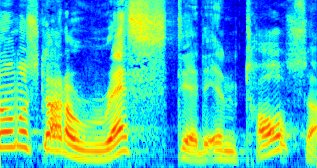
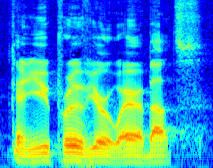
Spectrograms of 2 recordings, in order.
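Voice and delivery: lower, quieter detective voice; gruff detective; 11 semitones lower, 6 dB quieter than usual. Retold or imitated. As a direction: ask it like a stern cop. Detective questioning him.

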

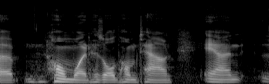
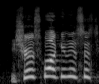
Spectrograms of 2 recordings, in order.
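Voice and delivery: squeaky high mock question, pitched way up; faster than usual. Cohost parodying a TV character's question, high mock voice.

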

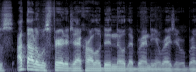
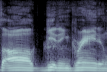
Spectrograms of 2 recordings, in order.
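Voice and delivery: ordinary talk

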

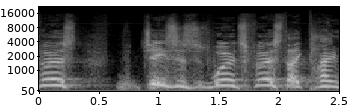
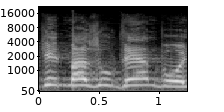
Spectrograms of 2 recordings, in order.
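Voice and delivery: shouted rebuke; 4 semitones higher, 8 dB louder than usual. Retold or imitated.

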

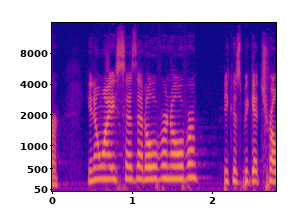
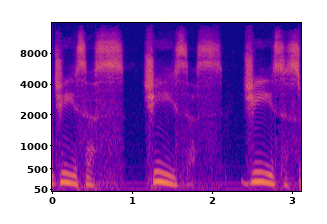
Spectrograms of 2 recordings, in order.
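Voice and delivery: softer each time until a whisper; fading to a whisper; 4 semitones lower, 9 dB quieter, much slower than usual. Retold or imitated. Calming someone hysterical, fading into a whisper. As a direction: let Jesus fade into a whisper. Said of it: "Start saying".

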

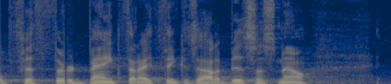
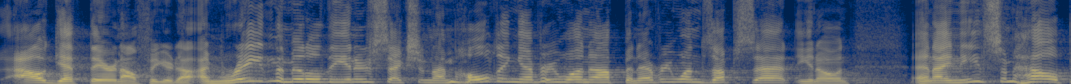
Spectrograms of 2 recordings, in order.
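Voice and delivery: much higher, louder and fast pleading; imagined daughter; 9 semitones higher, 5 dB louder, faster than usual. Retold or imitated. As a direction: play her panicked plea, rushed and high. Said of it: "I'm thinking".

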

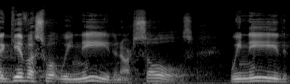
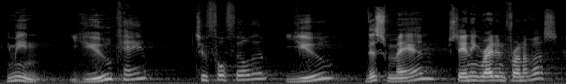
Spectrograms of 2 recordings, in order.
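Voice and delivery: softer, halting, with rising question endings; incredulous questioning; 3 semitones higher, 5 dB quieter than usual. Acted. Hearers questioning the man standing before them, incredulous. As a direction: break it up in disbelief, lifting each phrase. Listeners' disbelief at Jesus' claim.

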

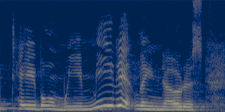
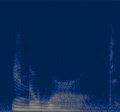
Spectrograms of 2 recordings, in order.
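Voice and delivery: hushed emphatic whisper; 8 semitones lower, 9 dB quieter than usual. Real, not acted. Preacher whispers the key point to the congregation. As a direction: drop to a whisper to drive it home.

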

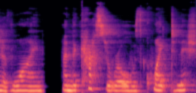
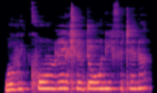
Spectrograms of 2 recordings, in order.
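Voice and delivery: higher, sugary voice; sweet Rachel; 6 semitones higher than usual. A narrator's reading. Rachel buttering up her friend about the child, sugary. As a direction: coax sweetly.

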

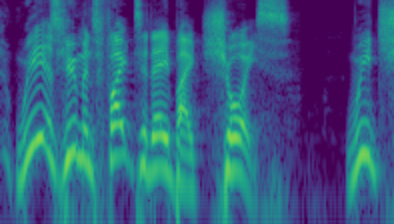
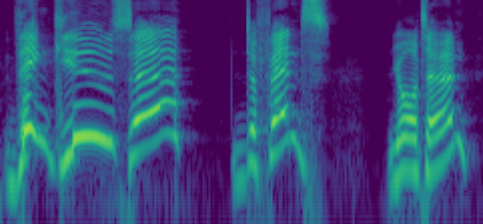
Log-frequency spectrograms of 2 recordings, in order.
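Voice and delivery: high, put-on judge voice; mock judge; 9 semitones higher, slower than usual. Judge handing over to the defense, high put-on voice. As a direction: pitch it way up as a formal courtroom judge.

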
